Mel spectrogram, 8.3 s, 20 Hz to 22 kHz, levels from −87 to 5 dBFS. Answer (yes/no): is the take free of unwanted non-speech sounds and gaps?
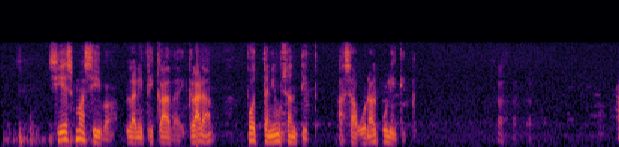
no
